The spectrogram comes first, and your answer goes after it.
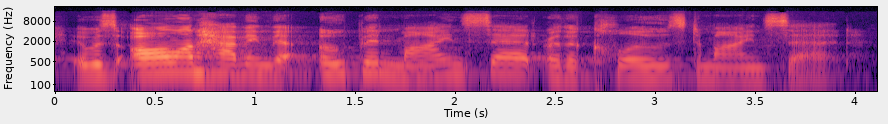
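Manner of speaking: ordinary delivery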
